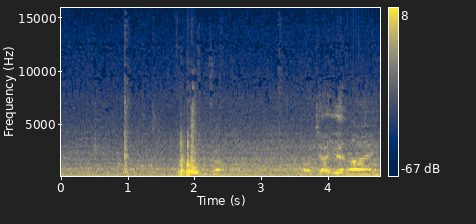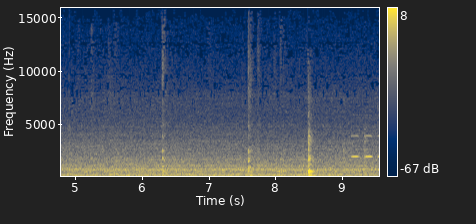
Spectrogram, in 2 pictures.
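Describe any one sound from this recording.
A metal spoon clinks against a steel pot while stirring.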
